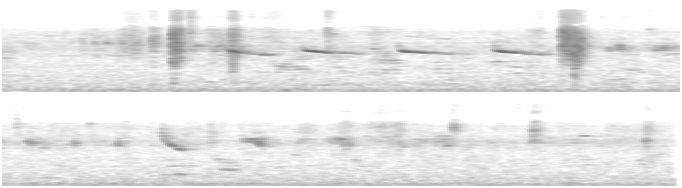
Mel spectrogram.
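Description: A small bird chirping: a run of four or five short chirps, each falling in pitch, then fainter chirps. Sharp pops from the burning firewood come in between, the loudest about three seconds in.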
